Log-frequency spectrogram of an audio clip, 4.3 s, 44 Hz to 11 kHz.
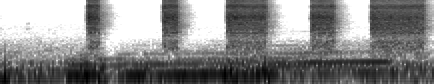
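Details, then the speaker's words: Refilling a 1 lb propane bottle by adapter from a larger tank: five short sharp hisses about a second apart as the valve is pushed with a hex key, purging air because the bottle wasn't filling. "you have to purge the air to these things so what i do is take a straight edge or straight like this is a hex key take it"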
